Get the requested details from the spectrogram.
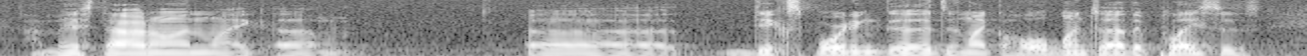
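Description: A man talks in a plain, everyday voice at a fairly low pitch and moderate pace, with fairly even intonation. The recording is very clean, with a silent background. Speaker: sneaker podcast co-host and reseller. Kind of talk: casual chat. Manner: laughs often.

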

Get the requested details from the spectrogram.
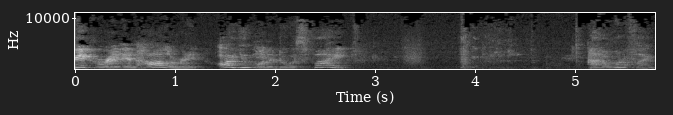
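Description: A woman with a high pitch and ordinary pitch variation talks at a moderate pace, her loudness swinging widely, with audible room echo. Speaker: prank video creator. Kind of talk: staged argument. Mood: defensive, pleading. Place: home room. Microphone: camera far.

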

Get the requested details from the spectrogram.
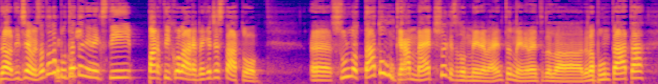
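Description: Against a quiet background, a man with a high voice talks at a fairly quick pace with very wide pitch swings, the sound dry and close with no echo. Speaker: wrestling podcast host. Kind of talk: heated argument over wrestling booking. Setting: online recording, remote connection. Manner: talking over others, quick overlapping interjections.

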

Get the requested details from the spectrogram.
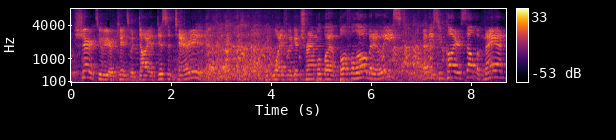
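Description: Loud background noise surrounds a man speaking at a fairly slow pace. His pitch is high, with ordinary variation. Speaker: stand-up comedian. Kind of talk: stand-up comedy. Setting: stage with audience. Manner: animated, irreverent. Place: stage.

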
